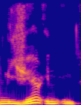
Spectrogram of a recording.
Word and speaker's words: Niger: So recently, there was a coup in a place called Niger. Now, Niger is a country nobody has heard of. It's called, the spelling is Niger. It's called Niger. That's a French pronunciation.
